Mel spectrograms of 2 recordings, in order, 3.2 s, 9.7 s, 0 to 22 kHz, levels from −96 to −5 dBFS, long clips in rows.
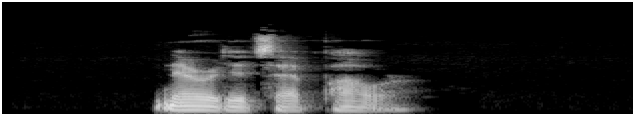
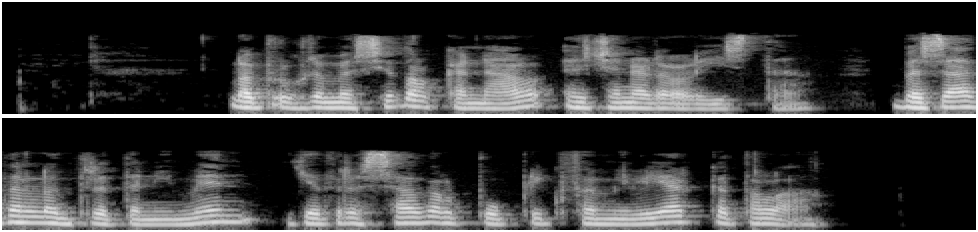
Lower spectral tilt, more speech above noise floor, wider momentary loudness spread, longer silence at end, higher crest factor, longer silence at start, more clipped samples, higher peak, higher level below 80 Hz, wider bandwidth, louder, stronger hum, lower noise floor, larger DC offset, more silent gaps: about the same, -4.5 dB/octave vs -5 dB/octave; first, 60 dB vs 43 dB; first, 12 LU vs 9 LU; first, 1.15 s vs 0.8 s; about the same, 22 dB vs 20 dB; second, 0.75 s vs 1.15 s; neither; about the same, -4 dBFS vs -2 dBFS; first, -48 dBFS vs -60 dBFS; first, 9.2 kHz vs 8 kHz; about the same, -22 LUFS vs -21 LUFS; neither; first, -82 dBFS vs -64 dBFS; neither; neither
